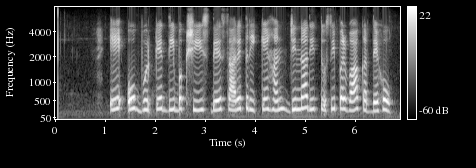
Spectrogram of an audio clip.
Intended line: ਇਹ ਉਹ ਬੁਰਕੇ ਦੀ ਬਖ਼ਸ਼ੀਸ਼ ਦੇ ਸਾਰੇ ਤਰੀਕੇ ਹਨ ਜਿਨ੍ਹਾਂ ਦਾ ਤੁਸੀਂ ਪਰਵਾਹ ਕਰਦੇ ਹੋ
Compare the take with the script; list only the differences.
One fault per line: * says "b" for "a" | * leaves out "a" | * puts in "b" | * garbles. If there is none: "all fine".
* says "ਦੀ" for "ਦਾ"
